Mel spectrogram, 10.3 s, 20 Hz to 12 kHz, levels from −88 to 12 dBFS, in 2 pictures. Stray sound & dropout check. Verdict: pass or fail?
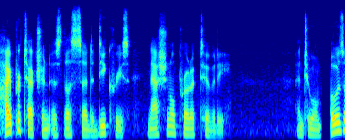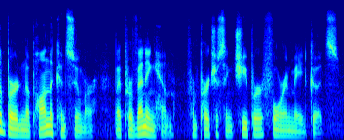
fail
